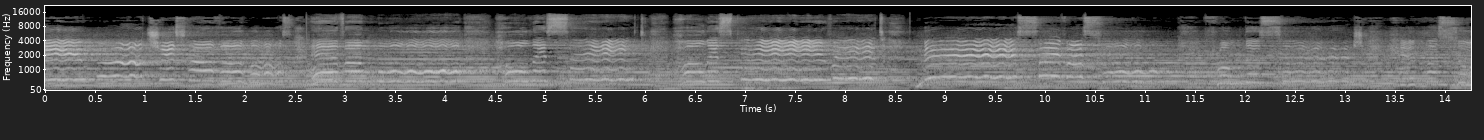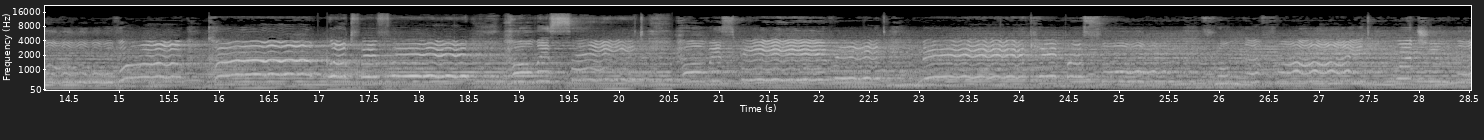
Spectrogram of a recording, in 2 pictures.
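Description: Music playing from a portable Bluetooth speaker, recorded by microphone: operatic singing with a strong vibrato over orchestral accompaniment.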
